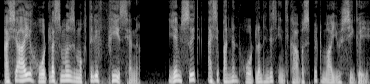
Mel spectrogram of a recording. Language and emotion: Kashmiri, sad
